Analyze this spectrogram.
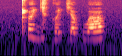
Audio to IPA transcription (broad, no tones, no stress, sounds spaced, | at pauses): ʈʰ ə ɟ ɜ k ʌ c ɜ p w ɐ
